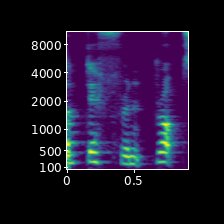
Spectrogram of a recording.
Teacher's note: the plosive alliteration of the d sound in different drops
